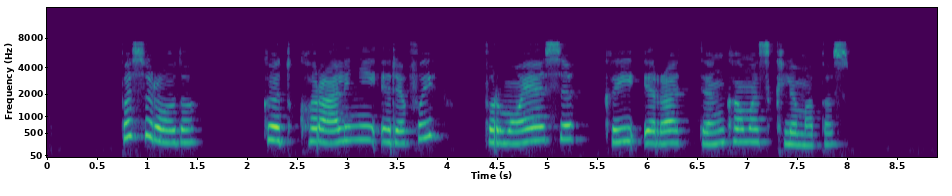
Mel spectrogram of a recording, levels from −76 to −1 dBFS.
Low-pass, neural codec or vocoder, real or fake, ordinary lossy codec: 7.2 kHz; none; real; MP3, 96 kbps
